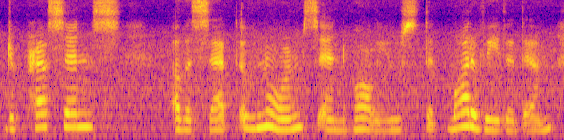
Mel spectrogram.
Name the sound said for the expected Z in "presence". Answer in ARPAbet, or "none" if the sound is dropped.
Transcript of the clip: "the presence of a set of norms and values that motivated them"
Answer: S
